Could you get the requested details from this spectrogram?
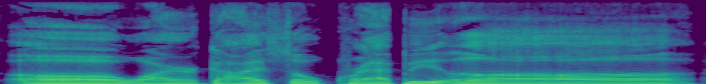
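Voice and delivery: slow, high mock-girl lament; theatrical wail in a put-on high voice; hammed-up dramatic. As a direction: overplay an exasperated girl, dragged out. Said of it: "does the dramatic".

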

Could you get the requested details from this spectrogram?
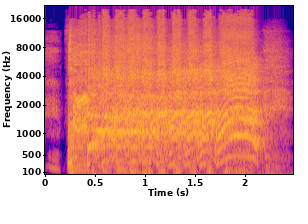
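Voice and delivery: real high shrieking laugh. Real, not acted. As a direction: burst out in a high cackle. Laugh after the begging bit.

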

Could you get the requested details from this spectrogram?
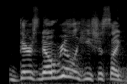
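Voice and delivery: ordinary talk, nothing marked

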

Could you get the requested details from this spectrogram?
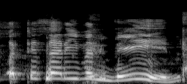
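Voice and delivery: high, laughing what does that mean; laughing disbelief. Real, not acted. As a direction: squeal it through laughter. Laughing shock at the misspelling.

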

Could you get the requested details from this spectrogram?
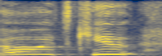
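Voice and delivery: high, cooing voice of the wife. Retold or imitated. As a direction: coo over the dog photo. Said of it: "She's like".

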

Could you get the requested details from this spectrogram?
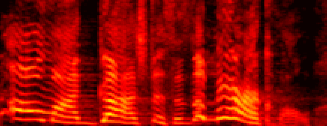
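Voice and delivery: high, loud, laughing wonder; high laughing exclamation; laughing amazement. Retold or imitated. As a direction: laugh in joyful disbelief. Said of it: "I said".

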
